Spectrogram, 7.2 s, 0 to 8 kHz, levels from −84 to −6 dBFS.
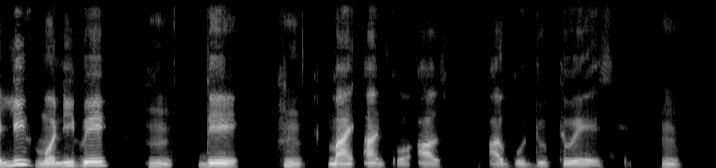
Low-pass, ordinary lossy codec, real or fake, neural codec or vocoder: none; none; fake; codec, 16 kHz, 8 kbps, FunCodec, trained on Chinese and English, 25 frames a second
